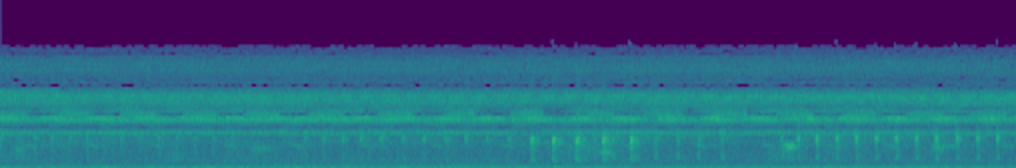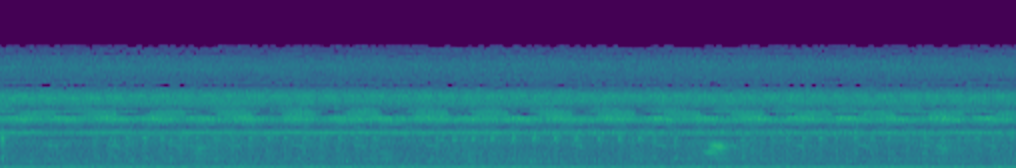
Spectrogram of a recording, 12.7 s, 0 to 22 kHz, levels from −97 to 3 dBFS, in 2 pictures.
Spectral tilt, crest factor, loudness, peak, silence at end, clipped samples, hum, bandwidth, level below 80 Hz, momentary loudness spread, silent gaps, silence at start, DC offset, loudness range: -1 dB/octave; 20 dB; -33 LUFS; -16 dBFS; 0 s; under 0.1%; none; 16 kHz; -56 dBFS; 2 LU; none; 0 s; 0.6%; 1 LU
